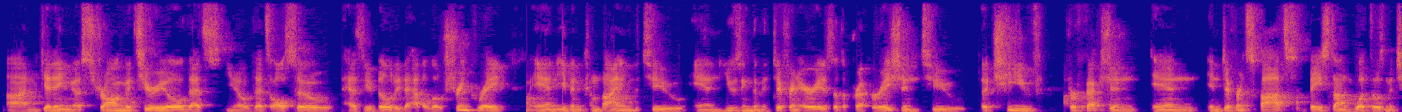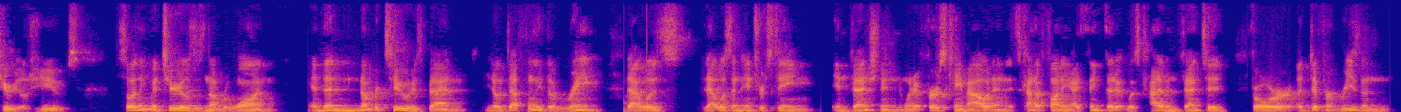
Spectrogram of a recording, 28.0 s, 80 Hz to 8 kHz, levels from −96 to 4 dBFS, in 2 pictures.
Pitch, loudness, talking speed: 110 Hz, -23 LUFS, 200 wpm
